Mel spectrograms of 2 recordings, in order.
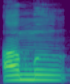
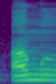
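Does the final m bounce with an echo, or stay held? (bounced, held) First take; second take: bounced; bounced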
